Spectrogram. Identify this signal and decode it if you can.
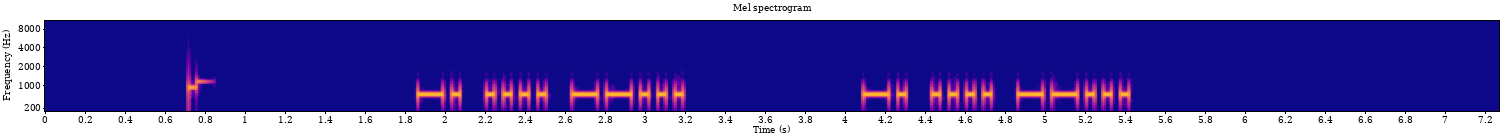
Morse code, heard as a keyed tone, about 27 wpm, 700 Hz. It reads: NH7 NH7
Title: USA Call Sign Prefixes - Repeated 2x - 28wpm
